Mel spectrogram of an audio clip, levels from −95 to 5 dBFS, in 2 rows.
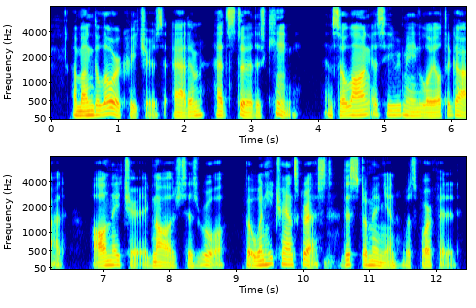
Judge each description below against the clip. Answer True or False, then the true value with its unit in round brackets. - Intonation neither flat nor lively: True (3.6 semitones)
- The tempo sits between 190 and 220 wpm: False (150 wpm)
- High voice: False (115 Hz)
